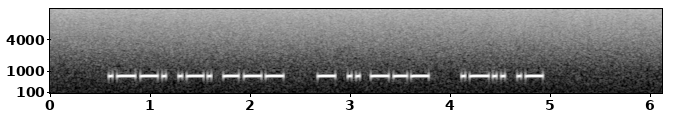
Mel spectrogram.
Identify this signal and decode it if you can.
Morse code, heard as a keyed tone, hand-sent with a bug key, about 29 wpm, 800 Hz. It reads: PRO TIO LA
